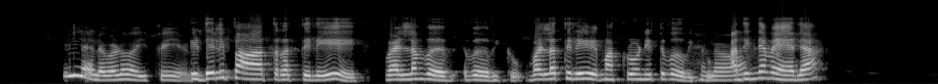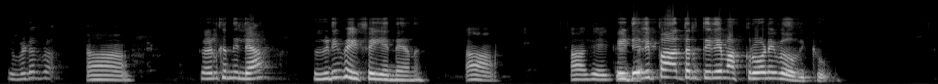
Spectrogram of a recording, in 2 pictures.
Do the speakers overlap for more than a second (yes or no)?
no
